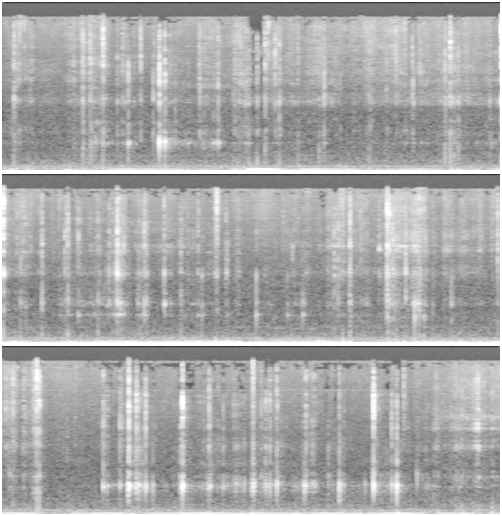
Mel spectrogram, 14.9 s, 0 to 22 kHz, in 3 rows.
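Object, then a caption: Plastic water bottle. Fingernails tap and scratch the labeled body of an empty, hollow clear plastic water bottle held sideways. Quiet, dense crinkly scratching mixes with many short, dry taps that carry a faint hollow tone around 660 Hz over a low steady hum.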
